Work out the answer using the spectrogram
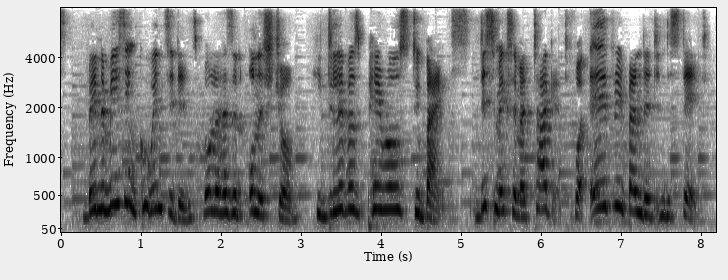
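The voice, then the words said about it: Inconsistent put-on accent veering Jamaican. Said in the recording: “You're veering into Jamaican. ... I can't do an accent consistently. So, this is horrible.”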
